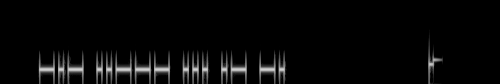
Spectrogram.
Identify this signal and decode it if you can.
Morse code, heard as a keyed tone, about 25 wpm, 700 Hz. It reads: K2SAN
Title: Call Signs - 25wpm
